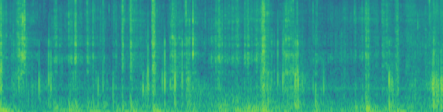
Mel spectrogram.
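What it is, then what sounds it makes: Dry soap bar being cut. A palm-sized, solid, dried pink speckled soap bar is held in the hand and scraped and cut with a utility knife blade, making crumbly shavings fall. A dense run of short, dry, bright scraping and crackling cuts is heard, with little low-end body and no ring after each stroke.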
